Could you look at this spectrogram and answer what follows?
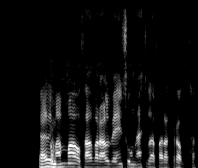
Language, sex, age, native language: Icelandic, male, 60-69, Icelandic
